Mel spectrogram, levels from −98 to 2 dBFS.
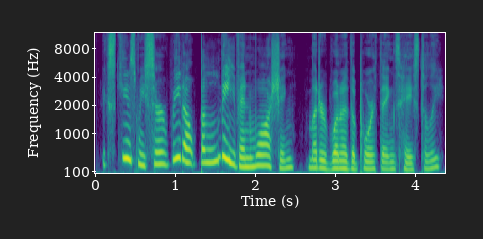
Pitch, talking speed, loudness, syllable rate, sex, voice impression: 240 Hz, 205 wpm, -16 LUFS, 6.2 syllables/s, female, very feminine, slightly young, adult-like, thin, tensed, powerful, very bright, soft, very clear, very fluent, slightly cute, cool, slightly intellectual, very refreshing, slightly sincere, slightly calm, friendly, reassuring, very unique, slightly elegant, wild, slightly sweet, very lively, strict, intense, very sharp, slightly light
